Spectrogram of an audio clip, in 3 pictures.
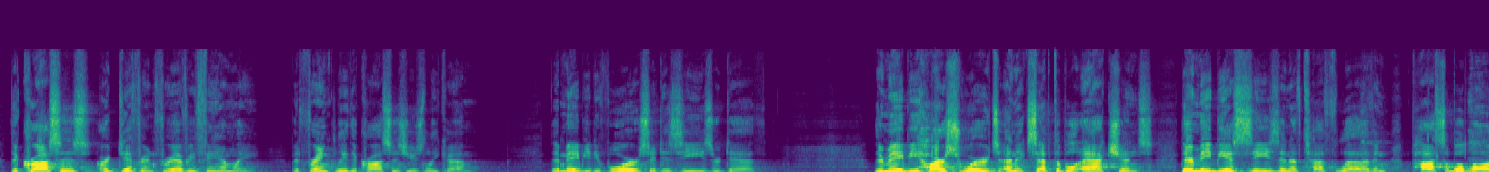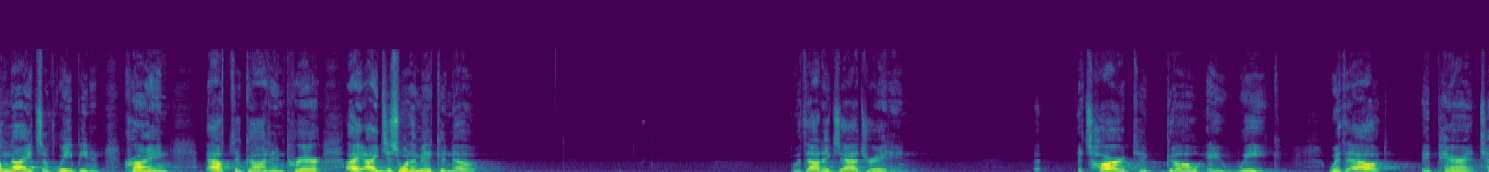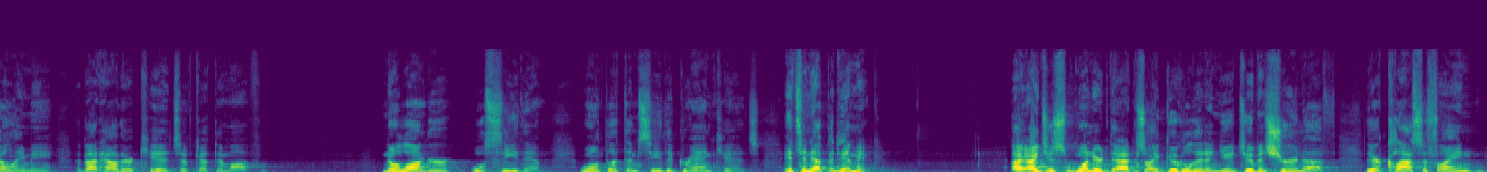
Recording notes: Recorded at Calvary Chapel of Los Alamitos on May 14 2023 on Sunday Morning Sermon.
